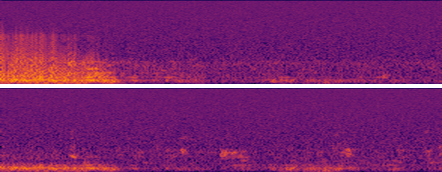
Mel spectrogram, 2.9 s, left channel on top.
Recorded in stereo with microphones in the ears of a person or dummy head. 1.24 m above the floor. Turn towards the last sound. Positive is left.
No sound to turn to.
